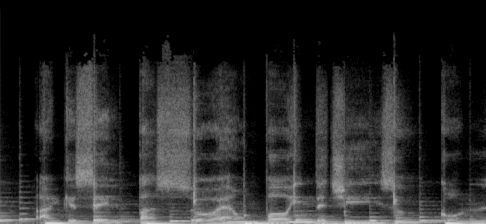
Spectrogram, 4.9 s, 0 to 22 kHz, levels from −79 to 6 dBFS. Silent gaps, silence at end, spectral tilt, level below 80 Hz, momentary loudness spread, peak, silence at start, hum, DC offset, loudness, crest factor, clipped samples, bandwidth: none; 0 s; -6 dB/octave; -32 dBFS; 5 LU; -2 dBFS; 0 s; none; under 0.1%; -17 LUFS; 14 dB; under 0.1%; 16.5 kHz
